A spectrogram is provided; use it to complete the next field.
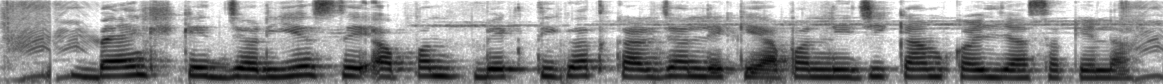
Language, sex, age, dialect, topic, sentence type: Bhojpuri, female, 18-24, Southern / Standard, banking, statement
